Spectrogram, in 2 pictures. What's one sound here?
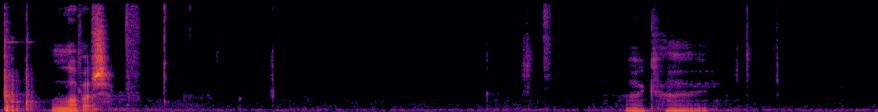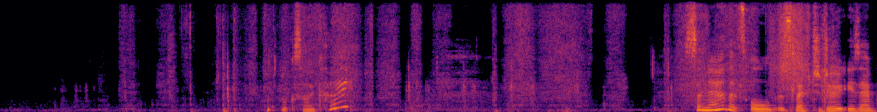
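Paper rustles and slides across a cutting mat.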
